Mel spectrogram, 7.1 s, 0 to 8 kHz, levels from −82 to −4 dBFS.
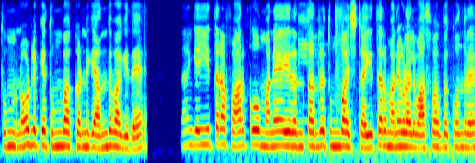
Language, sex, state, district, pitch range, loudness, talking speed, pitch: Kannada, female, Karnataka, Shimoga, 210-230 Hz, -17 LUFS, 150 wpm, 220 Hz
